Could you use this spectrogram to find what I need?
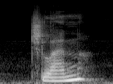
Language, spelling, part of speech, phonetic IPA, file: Czech, člen, noun, [ˈt͡ʃlɛn], Cs-člen.ogg
- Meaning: 1. member 2. element (in a sequence) 3. article; element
